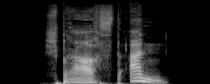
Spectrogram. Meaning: second-person singular preterite of ansprechen
- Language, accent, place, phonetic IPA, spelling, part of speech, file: German, Germany, Berlin, [ˌʃpʁaːxst ˈan], sprachst an, verb, De-sprachst an.ogg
